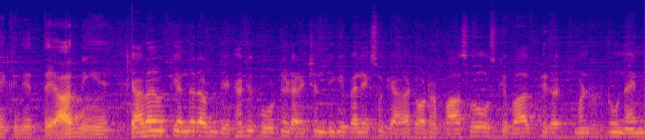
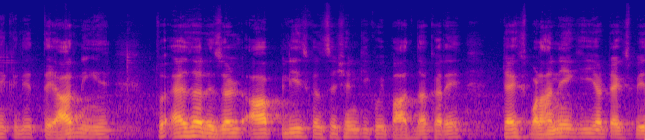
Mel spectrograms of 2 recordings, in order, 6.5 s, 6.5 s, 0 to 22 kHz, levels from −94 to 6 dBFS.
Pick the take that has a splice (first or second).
first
